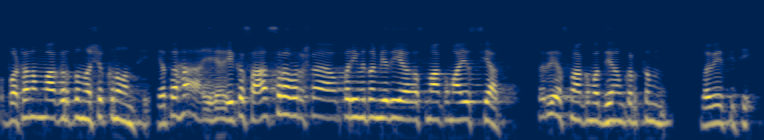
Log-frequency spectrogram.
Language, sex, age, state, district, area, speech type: Sanskrit, male, 45-60, Karnataka, Uttara Kannada, rural, spontaneous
